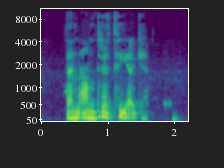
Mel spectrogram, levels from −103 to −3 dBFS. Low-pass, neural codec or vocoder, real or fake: 9.9 kHz; none; real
